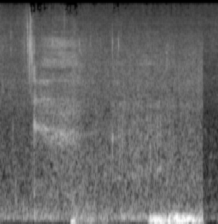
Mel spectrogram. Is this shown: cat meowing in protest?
no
